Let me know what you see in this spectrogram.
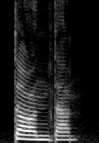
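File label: "tonta", Sardinian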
